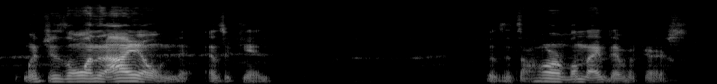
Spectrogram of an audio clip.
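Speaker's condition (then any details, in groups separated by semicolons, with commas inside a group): Cerebral palsy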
